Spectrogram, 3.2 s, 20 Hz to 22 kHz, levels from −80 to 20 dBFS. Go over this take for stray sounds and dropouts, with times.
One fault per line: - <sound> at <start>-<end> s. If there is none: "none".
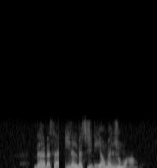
- dropout at 1.2-1.3 s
